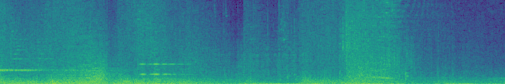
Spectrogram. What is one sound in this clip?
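Magic blasts and weapon clashes crackle and boom in a fierce fight.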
